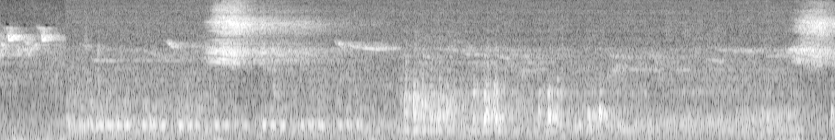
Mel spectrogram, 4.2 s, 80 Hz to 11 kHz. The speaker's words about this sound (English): The birds we're listening to are predominantly honeycreepers, a diverse group that descended from a Eurasian finch 3 to 5 million years ago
